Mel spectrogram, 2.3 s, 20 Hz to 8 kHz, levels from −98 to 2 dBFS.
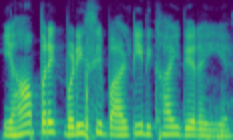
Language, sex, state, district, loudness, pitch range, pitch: Hindi, male, Jharkhand, Ranchi, -15 LUFS, 145-180 Hz, 155 Hz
